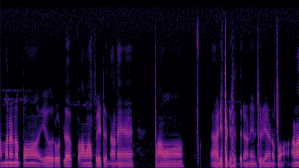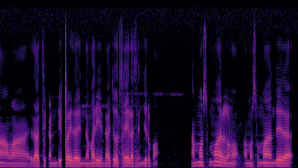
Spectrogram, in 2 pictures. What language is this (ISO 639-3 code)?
tam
